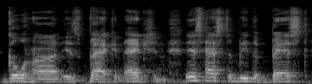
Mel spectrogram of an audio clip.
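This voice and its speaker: A man's voice: medium pitch, moderate pace, a little hiss or hum. A man who has a cold and sounds nasal, giving a hyped, profane, rambling review of an anime episode. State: sick, nasal. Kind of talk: excited casual review vlog.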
